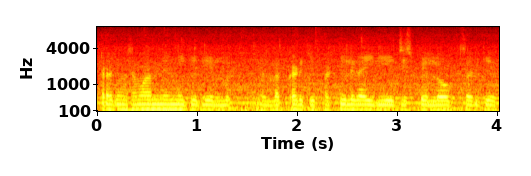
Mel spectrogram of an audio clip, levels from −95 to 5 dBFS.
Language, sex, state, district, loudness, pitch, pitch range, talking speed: Hindi, male, Rajasthan, Bikaner, -16 LUFS, 125 Hz, 120-130 Hz, 255 wpm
